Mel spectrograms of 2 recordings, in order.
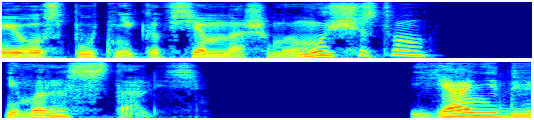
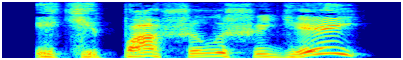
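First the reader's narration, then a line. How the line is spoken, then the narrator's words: Sharp exclamation. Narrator (Russian): вскрикнул он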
